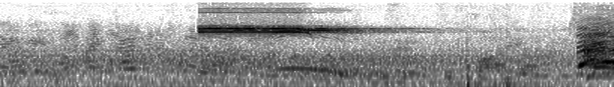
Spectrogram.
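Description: Referee's whistle blown once for about a second, signalling that the penalty kick may be taken. About a second later comes a faint short thud of the ball being kicked.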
